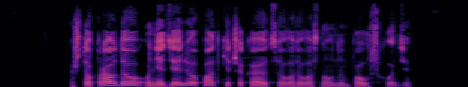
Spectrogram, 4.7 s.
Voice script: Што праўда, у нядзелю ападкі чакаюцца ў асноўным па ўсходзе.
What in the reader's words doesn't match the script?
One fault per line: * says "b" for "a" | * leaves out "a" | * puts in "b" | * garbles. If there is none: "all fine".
* puts in "ў"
